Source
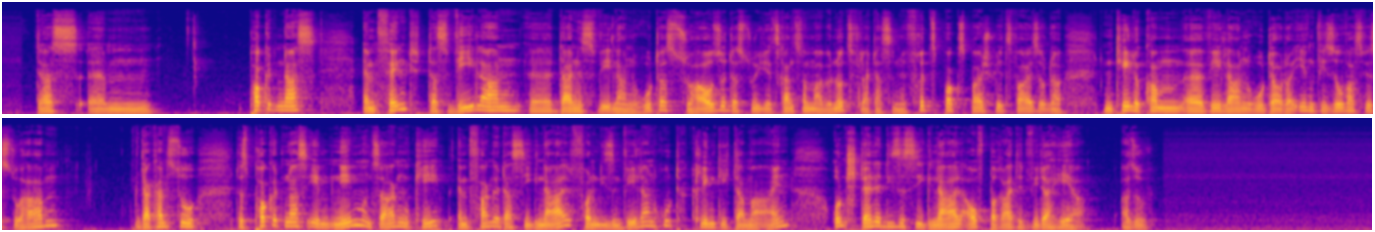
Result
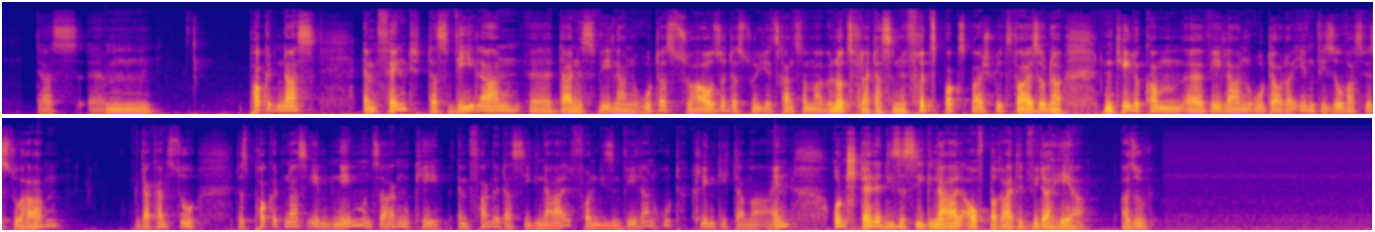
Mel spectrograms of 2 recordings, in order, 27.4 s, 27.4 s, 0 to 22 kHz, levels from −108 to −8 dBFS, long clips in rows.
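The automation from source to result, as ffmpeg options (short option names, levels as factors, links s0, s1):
-af "asetnsamples=n=441:p=0,asendcmd='1.03 volume volume 0dB;8.28 volume volume 9dB;9.33 volume volume 2dB;10.11 volume volume 10dB;11.14 volume volume 0dB;14.07 volume volume -7dB;21.43 volume volume 3.5dB',volume=0.282"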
